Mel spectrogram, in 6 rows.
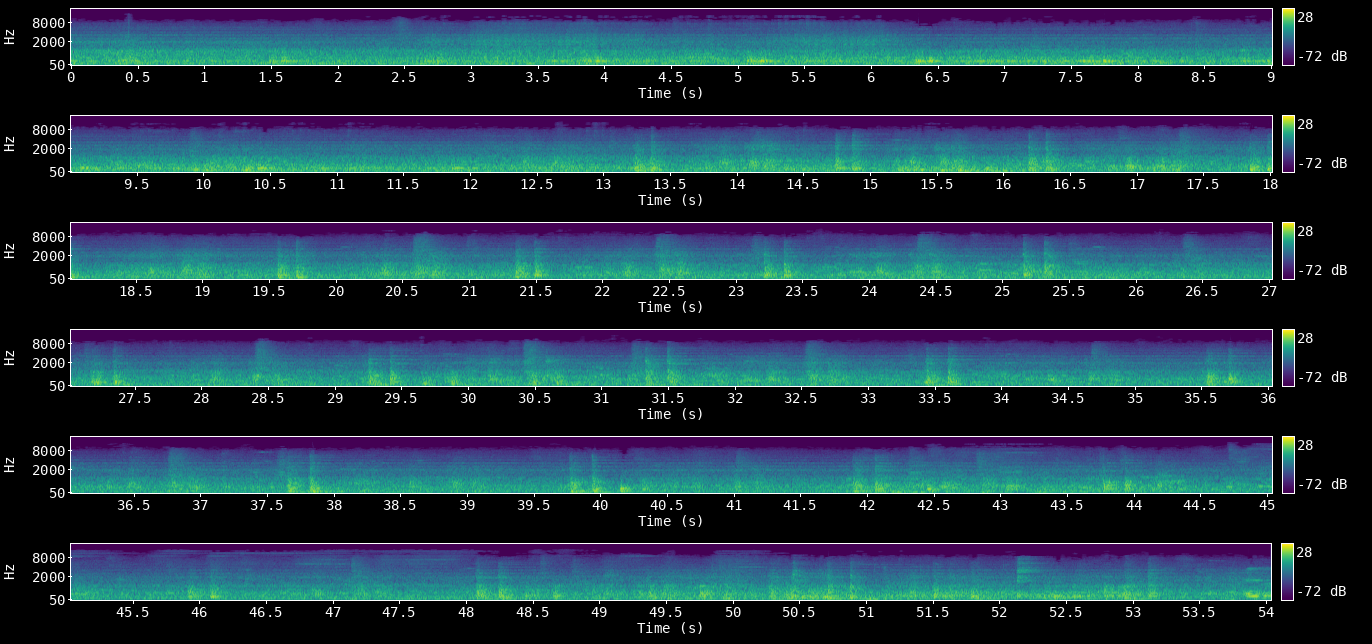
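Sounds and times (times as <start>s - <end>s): train running noise: 0.0s - 54.0s.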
